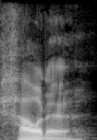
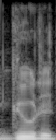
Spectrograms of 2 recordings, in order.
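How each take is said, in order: First: Gouda is said with a Dutch-style pronunciation. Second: Gouda is said with an English-style pronunciation. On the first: This is how it is said where it came from. "the way it's supposed to be pronounced is more like Gouda cheese" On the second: This is how people here commonly say it. "they say Gouda cheese"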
